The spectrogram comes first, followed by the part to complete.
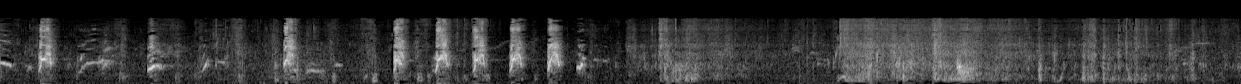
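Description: A Jack Russell Terrier gives a run of sharp, high barks, followed by splashing and rustling noise.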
